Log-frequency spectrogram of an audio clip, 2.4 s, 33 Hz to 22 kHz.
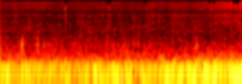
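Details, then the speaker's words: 2002 Ford Expedition V8 on a test drive, accelerating: deep uneven exhaust rumble with faint ticking from an exhaust leak, suspected at the donut gasket, possibly another leak underneath, not yet inspected. "you can hear when I put on the gas, you can hear that exhaust leak. Most of the time that's up by the donut gasket."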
